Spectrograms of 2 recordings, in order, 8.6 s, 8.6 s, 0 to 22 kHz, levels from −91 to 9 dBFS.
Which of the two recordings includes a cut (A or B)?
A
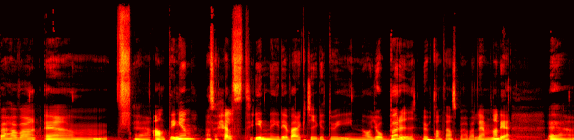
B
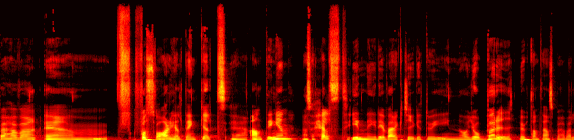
A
